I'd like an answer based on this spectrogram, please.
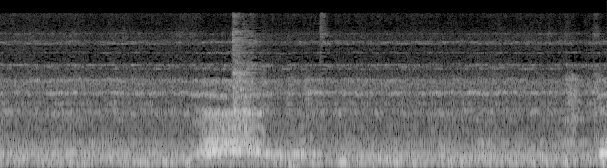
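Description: A commercial gas wok burner and kitchen exhaust running with a steady rushing noise while a wok is cooked on high flame. There is a louder burst of frying noise about two seconds in.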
